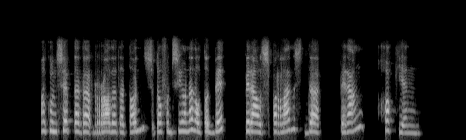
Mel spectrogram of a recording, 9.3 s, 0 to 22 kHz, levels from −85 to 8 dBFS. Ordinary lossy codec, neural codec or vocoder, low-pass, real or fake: Opus, 16 kbps; none; 7.2 kHz; real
